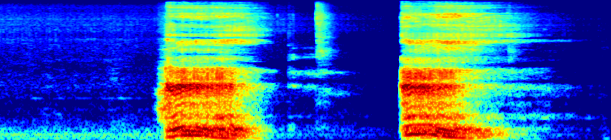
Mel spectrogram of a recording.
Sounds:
Throat clearing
